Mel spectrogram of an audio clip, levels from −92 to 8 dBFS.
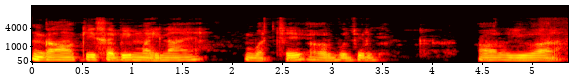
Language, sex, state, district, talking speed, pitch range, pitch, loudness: Hindi, male, Uttar Pradesh, Gorakhpur, 110 wpm, 110-125 Hz, 115 Hz, -28 LUFS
